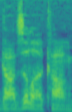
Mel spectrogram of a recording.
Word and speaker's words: Godzilla x Kong: have the trailer for Godzilla xcong the new Empire although apparently you're not supposed to pronounce the X so it's just Godzilla Kong the new Empire well whatever it winds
